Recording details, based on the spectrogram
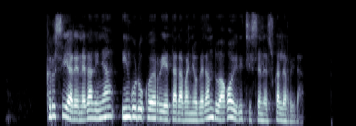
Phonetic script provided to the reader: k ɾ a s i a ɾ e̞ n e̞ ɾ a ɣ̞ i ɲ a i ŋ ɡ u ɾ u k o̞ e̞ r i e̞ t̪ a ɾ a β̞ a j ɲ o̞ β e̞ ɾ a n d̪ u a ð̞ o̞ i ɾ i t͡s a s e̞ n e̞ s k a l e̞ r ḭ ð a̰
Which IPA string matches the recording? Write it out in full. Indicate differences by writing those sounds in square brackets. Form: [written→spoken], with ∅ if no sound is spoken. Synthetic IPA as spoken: k ɾ [a→i] s i a ɾ e̞ n e̞ ɾ a ɣ̞ i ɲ a i ŋ ɡ u ɾ u k o̞ e̞ r i e̞ t̪ a ɾ a β̞ a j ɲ o̞ β e̞ ɾ a n d̪ u a [ð̞→ɣ̞] o̞ i ɾ i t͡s [a→i] s e̞ n e̞ s k a l e̞ r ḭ ð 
